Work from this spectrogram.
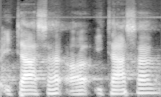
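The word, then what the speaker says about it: इतिहास: in our history, our itasa, how you pronounce that? Itihasa, right? Itihas.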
